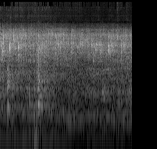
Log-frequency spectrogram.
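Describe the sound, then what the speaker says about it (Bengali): Fish frying in a pan in a home kitchen, a steady hiss and sizzle of hot oil with faint crackles, close and continuous before stopping abruptly. "আর এইখানে হচ্ছে মাছটা ভাজা করছি।"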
